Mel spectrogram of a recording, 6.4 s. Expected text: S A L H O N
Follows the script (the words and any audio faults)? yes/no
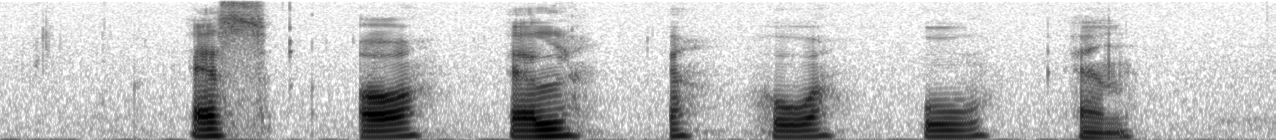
yes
